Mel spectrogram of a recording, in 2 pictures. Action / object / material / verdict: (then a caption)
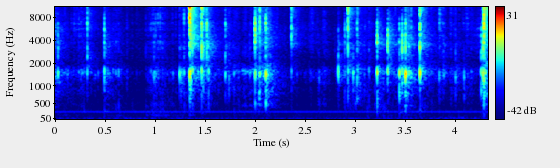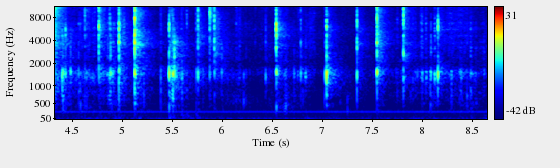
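scrape / kraft paper pouch / paper / none. Long nails rub and scratch across the front of a kraft paper snack pouch held upright and partly full, making dry, bright crinkling with quick irregular scratchy bursts. A faint steady low hum sits underneath throughout.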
